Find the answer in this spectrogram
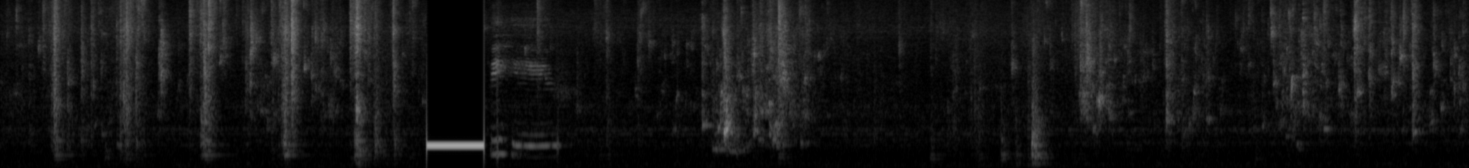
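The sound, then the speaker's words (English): Bath water splashes and sloshes in a bathtub in irregular bursts, some sharp and loud, others soft, with a brief steady electronic beep cutting in partway through. “Time to come out because your water is getting cold.”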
